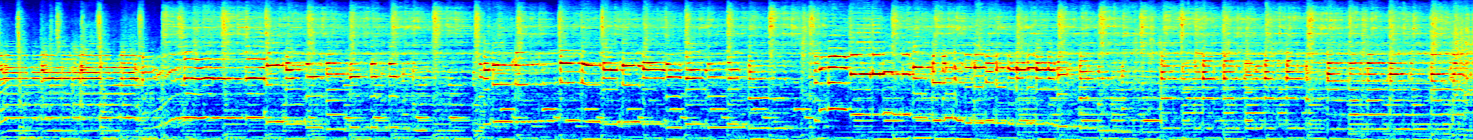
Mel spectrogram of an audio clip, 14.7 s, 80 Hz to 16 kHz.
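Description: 1962 demo recording of an instrumental guitar combo: electric lead guitar playing the melody with occasional sliding notes, over a stepping bass guitar line and drums.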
